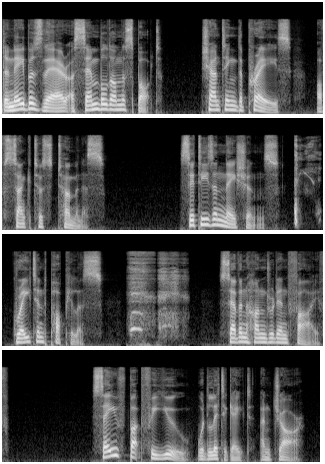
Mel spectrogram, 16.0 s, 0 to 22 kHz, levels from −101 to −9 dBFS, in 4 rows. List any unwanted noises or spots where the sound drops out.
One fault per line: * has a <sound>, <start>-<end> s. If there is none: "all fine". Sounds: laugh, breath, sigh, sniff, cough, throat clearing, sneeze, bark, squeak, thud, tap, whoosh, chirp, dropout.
* has a cough, 7.7-8.0 s
* has a breath, 9.6-10.4 s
